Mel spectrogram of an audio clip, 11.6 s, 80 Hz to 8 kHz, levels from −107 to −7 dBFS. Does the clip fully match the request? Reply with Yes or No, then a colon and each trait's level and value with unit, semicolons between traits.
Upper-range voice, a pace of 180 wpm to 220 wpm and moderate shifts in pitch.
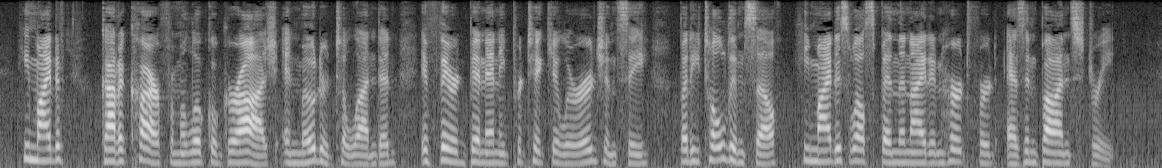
No: medium, 180 Hz; average, 195 wpm; average, 3.0 semitones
